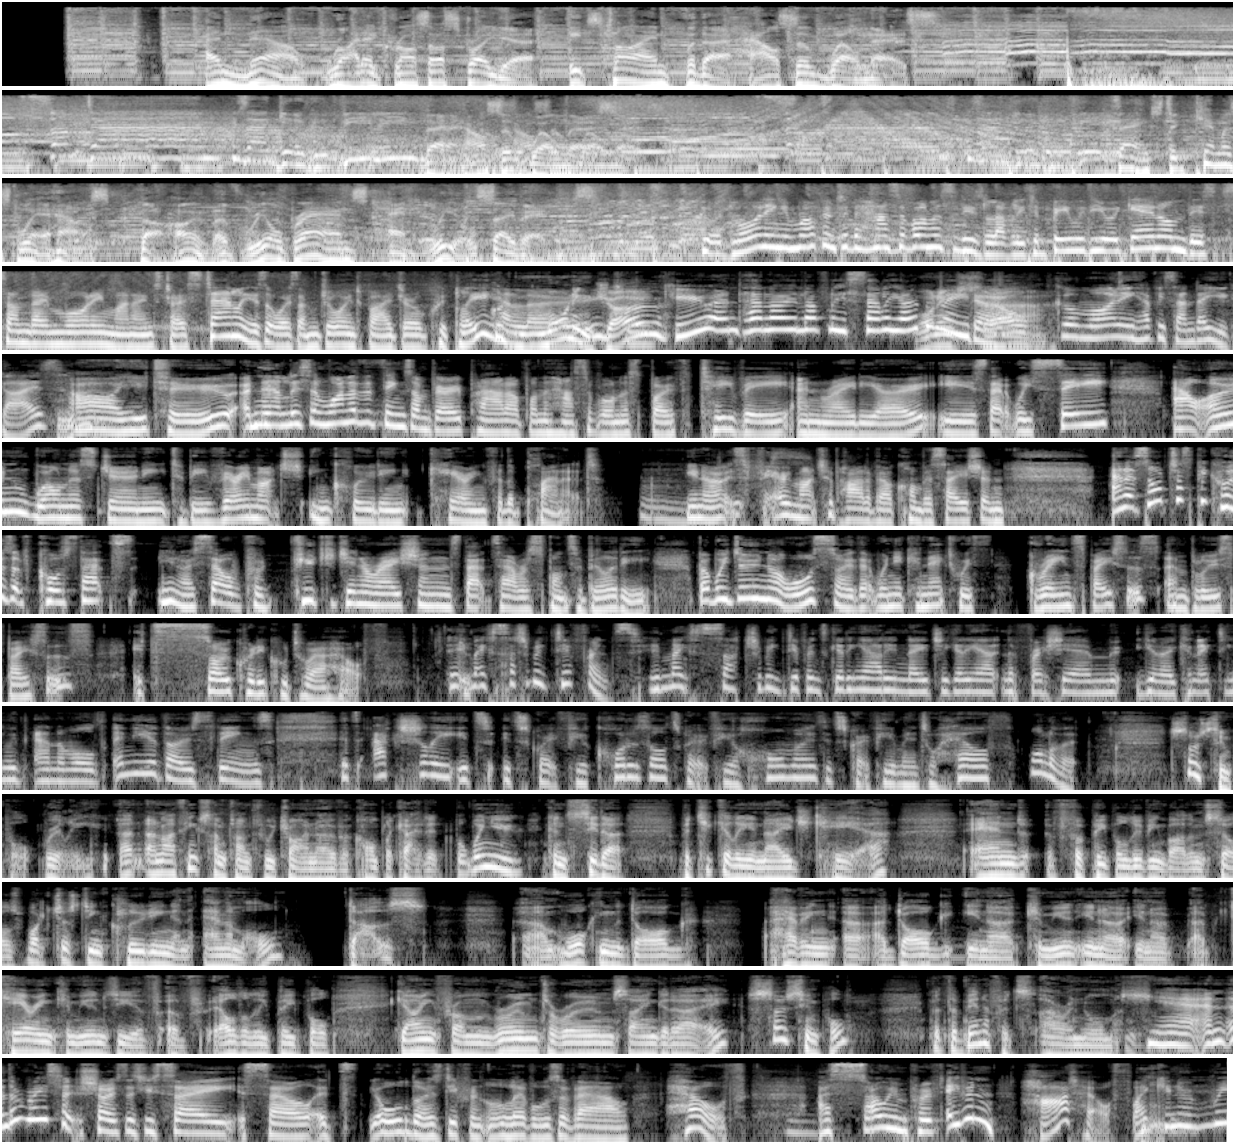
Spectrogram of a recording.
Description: On this week’s The House of Wellness radio show, the team discusses:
